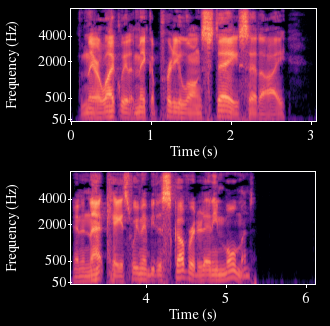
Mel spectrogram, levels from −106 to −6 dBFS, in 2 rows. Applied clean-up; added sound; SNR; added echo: none; none; none; none.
